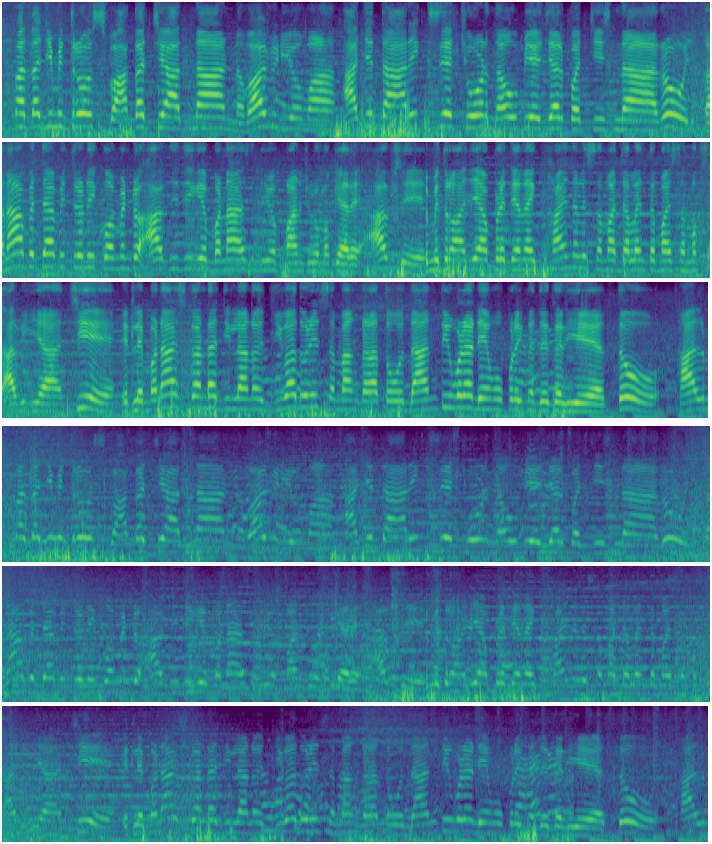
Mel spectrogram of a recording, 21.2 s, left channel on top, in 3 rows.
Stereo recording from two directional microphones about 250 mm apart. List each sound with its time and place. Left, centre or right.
0.1 s speech: left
